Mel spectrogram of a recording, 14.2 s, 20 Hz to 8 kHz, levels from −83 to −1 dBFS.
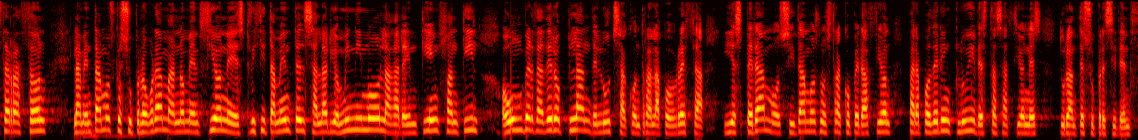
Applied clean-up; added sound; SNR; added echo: none; none; none; none.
